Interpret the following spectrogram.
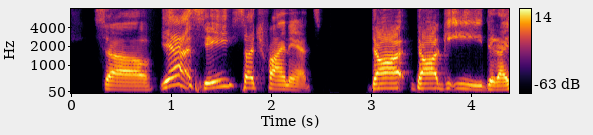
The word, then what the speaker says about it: Doge: So Yeah, it's pronounced Doge. Doge. Say that Doge. again. Doge. Okay. With Doge. the like the J sound kind of.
